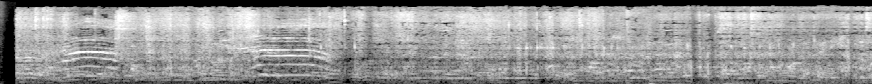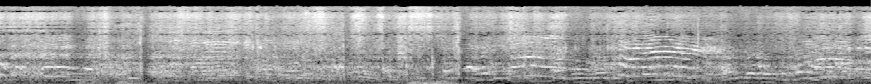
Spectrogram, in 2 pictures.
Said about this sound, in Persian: نوزادانی که از گرسنگی ناله می کنند و به جای آغوش مادر به بستر شفاخانه رفتند. این نوزادان که به جای آغوش مادر در نخستین لحظات پس از به دنیا آمدن صدای شلیک و فریاد را شنیدند، اکنون در شفاخانه بستری هستند تا بستگانشون پیدا شود.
